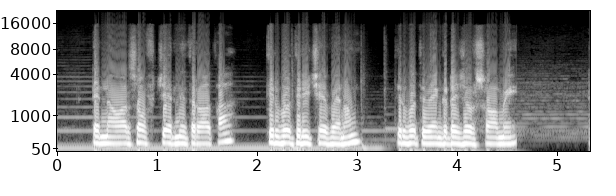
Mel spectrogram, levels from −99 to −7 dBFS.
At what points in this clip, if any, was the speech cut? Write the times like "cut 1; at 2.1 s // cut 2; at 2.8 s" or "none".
none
